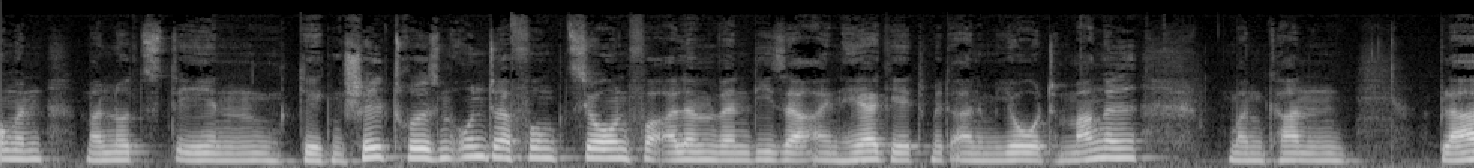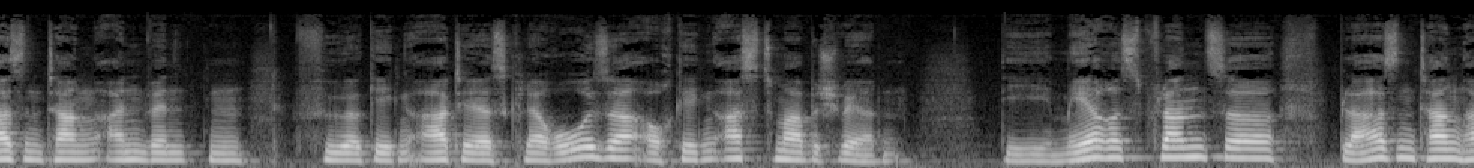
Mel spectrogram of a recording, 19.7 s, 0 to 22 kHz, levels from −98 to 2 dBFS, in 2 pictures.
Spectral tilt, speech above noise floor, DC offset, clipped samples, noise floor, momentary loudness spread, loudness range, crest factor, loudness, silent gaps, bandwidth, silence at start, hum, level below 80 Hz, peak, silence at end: -7.5 dB/octave; 32 dB; under 0.1%; under 0.1%; -55 dBFS; 11 LU; 3 LU; 18 dB; -24 LUFS; none; 14.5 kHz; 0 s; none; -58 dBFS; -6 dBFS; 0 s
